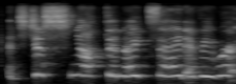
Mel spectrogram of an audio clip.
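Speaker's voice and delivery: put-on high-pitched child voice; high, breathless-with-news mock child; excited little boy. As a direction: imitate a wee boy insisting on his big news. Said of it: "teaching a wee boy in P two".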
